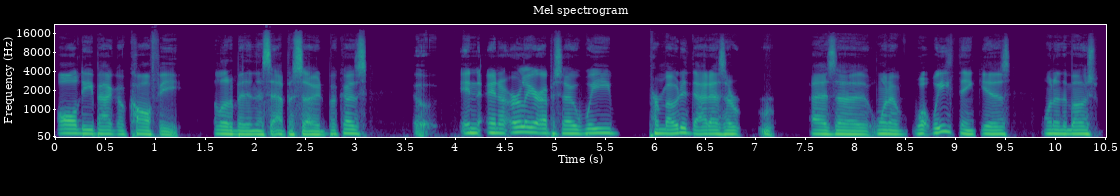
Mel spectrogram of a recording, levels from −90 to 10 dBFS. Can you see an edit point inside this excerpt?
no; 0 cuts

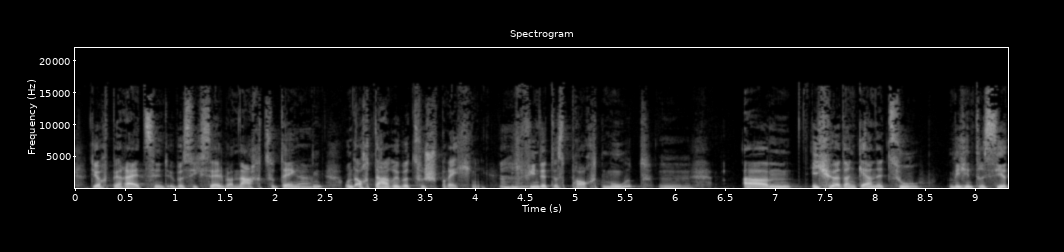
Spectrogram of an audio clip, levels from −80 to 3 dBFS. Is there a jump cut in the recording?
no; 0 cuts

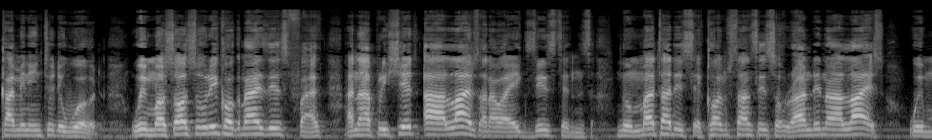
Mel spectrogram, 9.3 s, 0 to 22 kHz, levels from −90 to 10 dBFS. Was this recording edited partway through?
no; 0 cuts

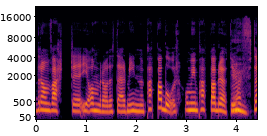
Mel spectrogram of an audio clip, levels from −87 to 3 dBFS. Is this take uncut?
yes; 0 cuts

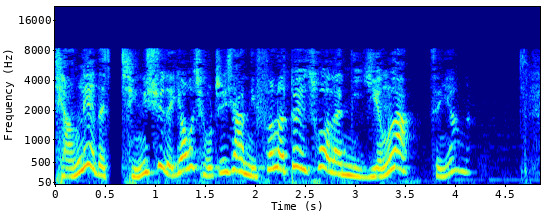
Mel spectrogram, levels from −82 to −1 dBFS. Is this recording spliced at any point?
yes; 1 cut; at 3.6 s

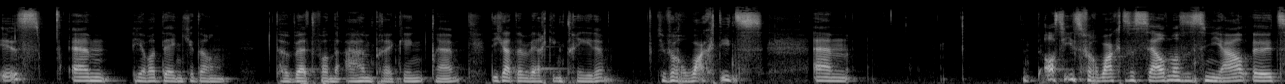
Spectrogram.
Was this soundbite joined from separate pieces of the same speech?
yes; 3 cuts; at 1.2 s, 2.5 s, 8.1 s

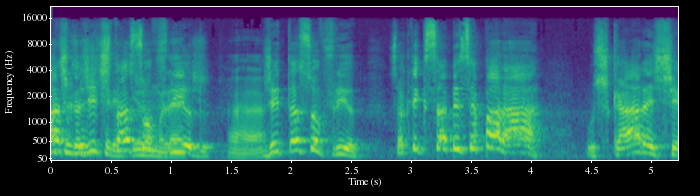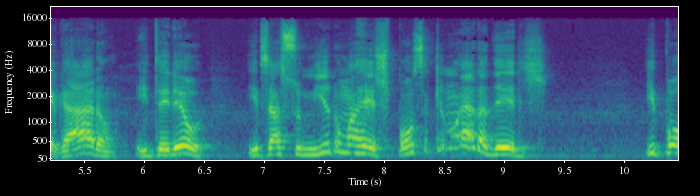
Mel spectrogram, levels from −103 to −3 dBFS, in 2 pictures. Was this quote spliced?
yes; 4 cuts; at 3.0 s, 4.3 s, 5.9 s, 7.0 s

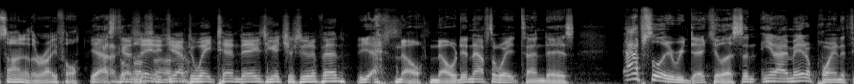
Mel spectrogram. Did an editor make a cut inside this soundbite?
no; 0 cuts

